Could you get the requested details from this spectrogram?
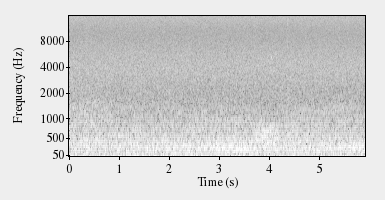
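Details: Even, hissing broadband outdoor noise like wind or distant water runs throughout with no clear animal calls.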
